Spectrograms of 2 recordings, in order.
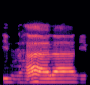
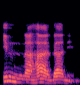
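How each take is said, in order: First: The nun is short and vowelless. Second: The nun is doubled and followed by a vowel. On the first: The speaker calls it right. "dengan sukun ya, nunnya in" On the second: The speaker calls it wrong.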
